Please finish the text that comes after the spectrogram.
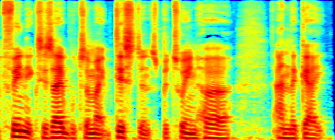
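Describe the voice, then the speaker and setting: A man's voice: mid-range voice, steady tone, moderate pace. A man in his thirties, an author hosting a live stream from a small home room into a studio microphone, reading from his novel and then chatting earnestly with viewers, with frequent restarts. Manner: earnest and self-conscious, with frequent restarts and fillers when chatting. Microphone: studio microphone on a stand in front of him.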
